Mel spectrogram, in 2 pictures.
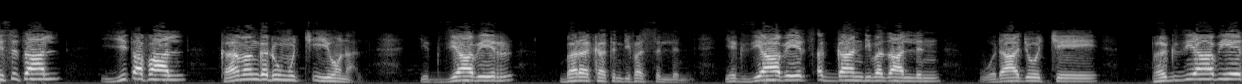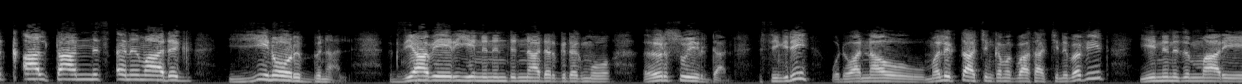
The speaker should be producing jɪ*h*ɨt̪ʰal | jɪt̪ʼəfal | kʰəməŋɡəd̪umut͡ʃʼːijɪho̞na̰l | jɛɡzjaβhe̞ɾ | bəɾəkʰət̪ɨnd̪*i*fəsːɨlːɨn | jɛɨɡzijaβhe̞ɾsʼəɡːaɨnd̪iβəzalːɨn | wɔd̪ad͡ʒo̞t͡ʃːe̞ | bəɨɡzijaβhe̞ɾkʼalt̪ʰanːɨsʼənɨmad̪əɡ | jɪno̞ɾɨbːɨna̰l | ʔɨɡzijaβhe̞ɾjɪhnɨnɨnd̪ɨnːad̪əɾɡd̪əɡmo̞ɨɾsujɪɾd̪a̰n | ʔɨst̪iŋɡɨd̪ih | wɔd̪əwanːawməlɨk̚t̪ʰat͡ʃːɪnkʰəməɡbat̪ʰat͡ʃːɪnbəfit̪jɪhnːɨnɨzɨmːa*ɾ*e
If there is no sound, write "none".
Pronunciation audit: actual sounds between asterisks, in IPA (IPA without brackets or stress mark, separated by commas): s, i, ɾ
